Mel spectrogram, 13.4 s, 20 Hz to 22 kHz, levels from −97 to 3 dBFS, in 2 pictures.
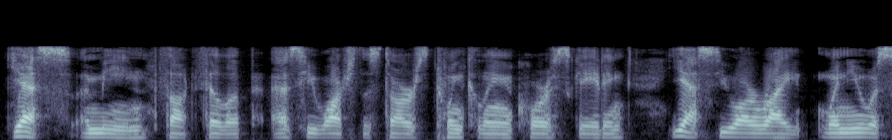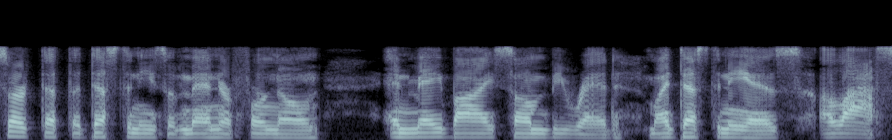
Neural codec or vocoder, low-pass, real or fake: none; 5.4 kHz; real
